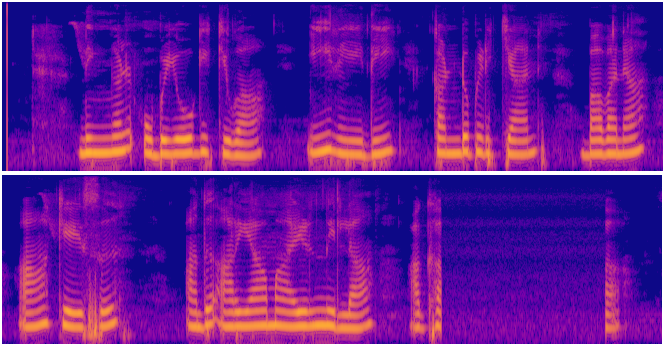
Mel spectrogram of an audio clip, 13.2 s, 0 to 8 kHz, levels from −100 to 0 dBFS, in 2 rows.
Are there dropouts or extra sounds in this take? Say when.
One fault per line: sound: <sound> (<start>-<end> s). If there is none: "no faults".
no faults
